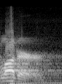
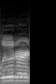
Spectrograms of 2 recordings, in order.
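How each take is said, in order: First: The first vowel sounds like the vowel in butter. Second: The first vowel sounds like the vowel in loot. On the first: The speaker calls it wrong. "And it's not Lutter" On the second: The speaker calls it right. "So Paul and Luther together really fast is polluter"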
